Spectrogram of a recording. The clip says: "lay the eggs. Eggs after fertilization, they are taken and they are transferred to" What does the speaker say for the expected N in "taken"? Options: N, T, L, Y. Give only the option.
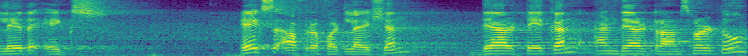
N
